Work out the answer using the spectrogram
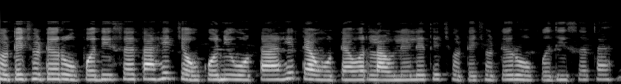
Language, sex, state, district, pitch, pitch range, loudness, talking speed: Marathi, female, Maharashtra, Gondia, 220 Hz, 210-230 Hz, -18 LUFS, 165 wpm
